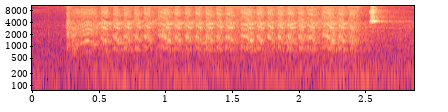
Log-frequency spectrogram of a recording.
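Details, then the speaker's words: 2008 Ford F350 with 6.4L Powerstroke diesel, cranked with a compression gauge in the number 2 glow plug hole; rough, uneven cranking beat. Cylinder 2 shows zero compression and is dead. "Do it again. 0 compression. Just like I suspected."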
